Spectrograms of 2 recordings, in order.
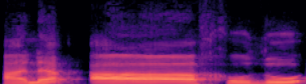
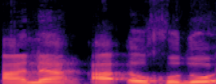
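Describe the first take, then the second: First: The verb starts with a long vowel and no stop. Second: The verb starts with a short vowel and glottal stop. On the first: "ആ എന്നാക്കി മാറ്റും" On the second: "രണ്ട് ഹംസ ഒന്ന് ഒരുമിച്ച് വന്നാൽ"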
